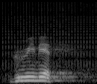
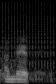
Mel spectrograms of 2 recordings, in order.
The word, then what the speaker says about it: Gwyneth: Gwyneth. Okay. I stand to be corrected there. It's the Gwyneth. All right. So that's the right pronunciation. Ala ko ay Annette.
